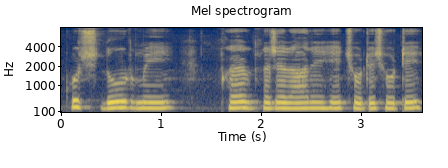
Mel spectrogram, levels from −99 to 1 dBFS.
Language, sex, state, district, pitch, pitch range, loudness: Hindi, female, Jharkhand, Ranchi, 200 Hz, 195-210 Hz, -15 LUFS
